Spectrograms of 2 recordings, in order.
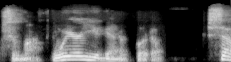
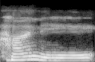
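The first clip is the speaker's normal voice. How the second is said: put-on sharper tone of voice. Retelling week three of asking a partner to clean up books: imitating a changed voice tone. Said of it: "the voice tone has changed".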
